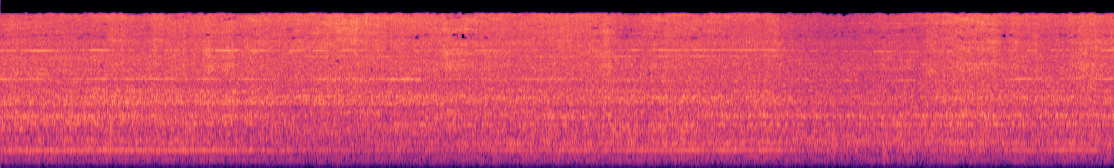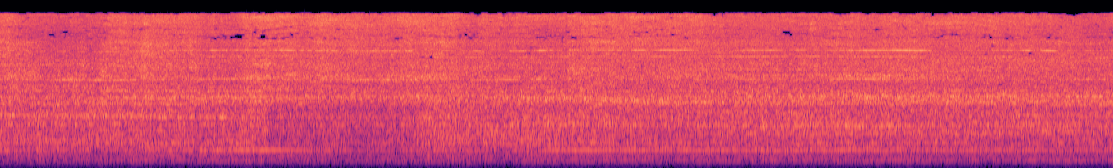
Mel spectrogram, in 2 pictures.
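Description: A suction nozzle hisses and slurps as it drags over fabric.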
